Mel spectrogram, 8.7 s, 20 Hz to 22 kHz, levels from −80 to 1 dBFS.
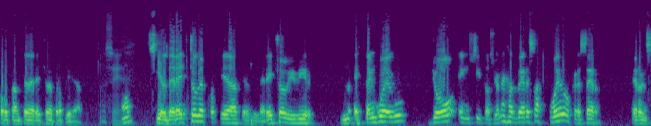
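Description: From 1.69 to 2.56 s the audio catches and drags in five short hitches, the longest about 44 ms. These are repeated stalls (stutter): packets arrived late, the jitter buffer ran dry each time, and the receiver stretched the last sound, filling 83 ms in all while losing nothing. Between 3.30 and 4.51 s the sound slows to 94% speed at unchanged pitch, drawn out by 82 ms. This is a jitter buffer slow-down, where the receiver repeated single pitch periods and slices of pauses to rebuild a low buffer. From 6.64 to 8.02 s the opposite happens: the audio runs about 5% fast and sounds slightly hurried, with roughly 70 ms trimmed away. This is a jitter buffer speed-up, in which the receiver cut short pieces of one or a few pitch periods to shed excess buffered delay.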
